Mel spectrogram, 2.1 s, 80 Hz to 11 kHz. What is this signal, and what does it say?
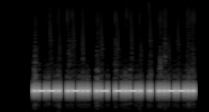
Morse code, heard as a keyed tone, about 50 wpm, 700 Hz. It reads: PLACE?
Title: 4x Word-Spacing - Sentences from Top 200 Words - 50wpm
